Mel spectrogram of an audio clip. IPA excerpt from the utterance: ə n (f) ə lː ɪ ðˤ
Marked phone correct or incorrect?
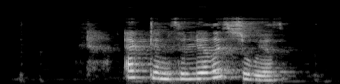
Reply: incorrect: θ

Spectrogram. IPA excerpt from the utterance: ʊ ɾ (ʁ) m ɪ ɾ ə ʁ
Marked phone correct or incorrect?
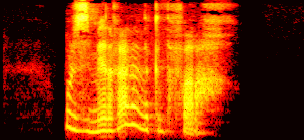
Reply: incorrect: z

